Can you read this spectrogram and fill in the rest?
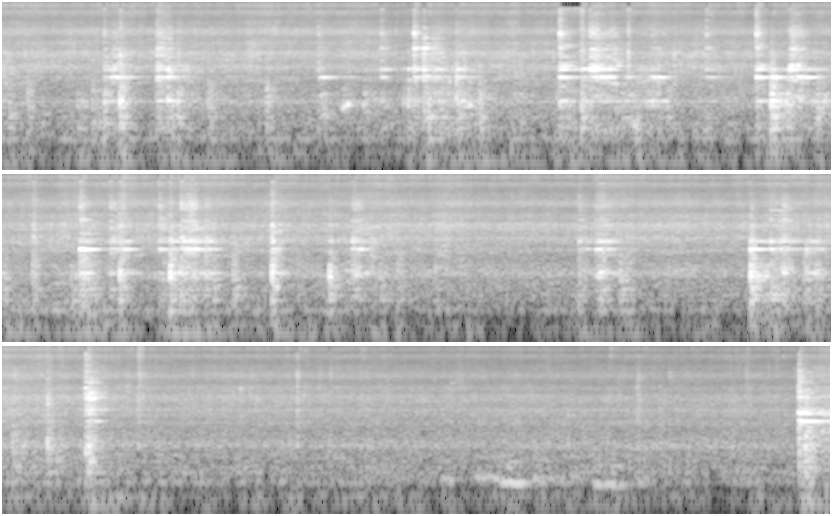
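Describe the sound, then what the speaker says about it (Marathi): Onion sautéing in a pan for a chickpea-greens dish, with a steady close sizzle of frying and frequent scraping, rhythmic stirring strokes that fade toward the end. "कांदा चांगला भाजेपर्यंत परतत राहायचं।"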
